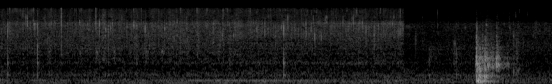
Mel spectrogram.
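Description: Vegetables sauté in a pan with a soft, steady sizzle that drops slightly near the end, followed by one brief clatter of a utensil, quiet and without speech.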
